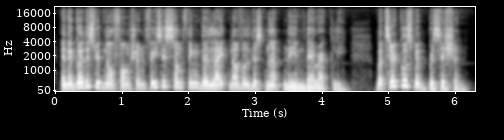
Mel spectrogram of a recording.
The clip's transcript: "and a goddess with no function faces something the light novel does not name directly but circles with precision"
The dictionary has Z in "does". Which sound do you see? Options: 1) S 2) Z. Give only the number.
1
